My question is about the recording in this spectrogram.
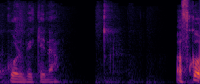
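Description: A man speaking, trailing off about half a second in, then a pause of about a second with a few faint clicks, and speech starting again near the end.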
